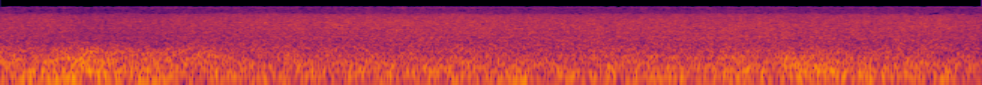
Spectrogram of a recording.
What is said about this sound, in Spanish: una tormenta que ha entrado en Mallorca y en Menorca dejando lluvias, rayos y truenos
